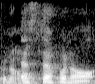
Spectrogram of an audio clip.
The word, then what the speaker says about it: Estopinal: don't want to mess it up it's estol estanol okay all right just tell me a little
